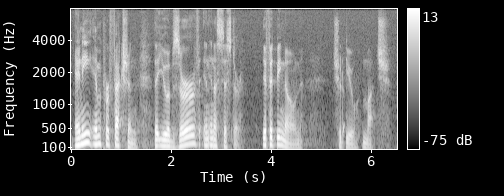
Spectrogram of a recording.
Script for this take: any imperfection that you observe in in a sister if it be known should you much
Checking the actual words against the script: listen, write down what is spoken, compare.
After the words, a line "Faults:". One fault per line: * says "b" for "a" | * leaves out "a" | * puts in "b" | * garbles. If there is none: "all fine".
any imperfection that you observe in in a sister if it be known should you much
Faults:
all fine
